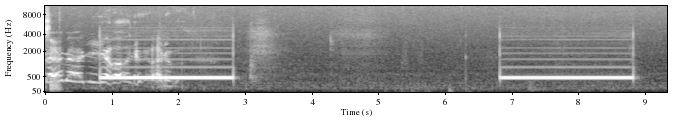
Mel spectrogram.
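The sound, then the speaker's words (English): An outgoing Skype call rings out: two long, steady ringback tones about two seconds each, separated by a pause. Brief voices are heard at the very start. “Yeah, answer the phone.”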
